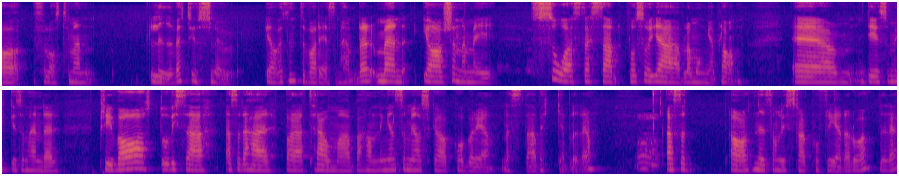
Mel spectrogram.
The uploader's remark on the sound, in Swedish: Därav ljudet är lite lägre överlag och hennes inte är i bästa kvalité.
